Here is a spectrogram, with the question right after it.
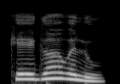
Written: ಕೆಯ್ಗಾವಲಿ

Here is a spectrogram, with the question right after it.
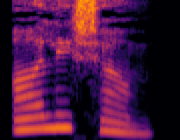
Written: ಆಲಿಷಾಂ

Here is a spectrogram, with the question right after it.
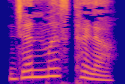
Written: ಜನ್ಮಸ್ಥಳ

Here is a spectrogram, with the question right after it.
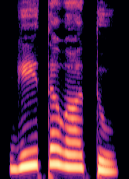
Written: ಗೀತಿವಿದ

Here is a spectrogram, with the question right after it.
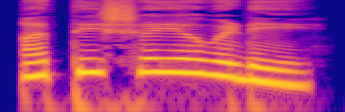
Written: ಅತಿಶಯವಡೆ

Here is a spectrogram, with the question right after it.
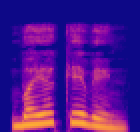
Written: ಬಯಕೆವೆಣ್

